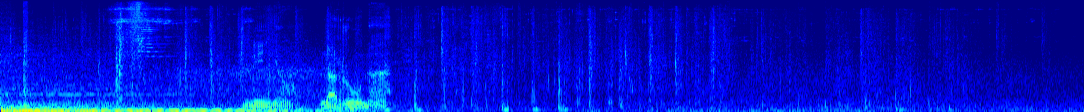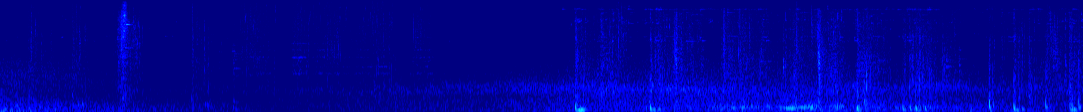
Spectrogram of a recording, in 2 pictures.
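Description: Heavy footsteps tread on grass and stone.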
